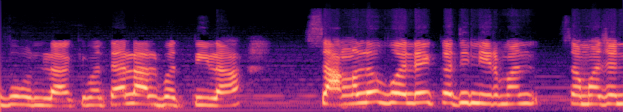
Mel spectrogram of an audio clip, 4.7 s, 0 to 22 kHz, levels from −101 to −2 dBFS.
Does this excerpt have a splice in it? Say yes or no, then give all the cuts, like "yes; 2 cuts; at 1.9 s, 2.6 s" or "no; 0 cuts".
no; 0 cuts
